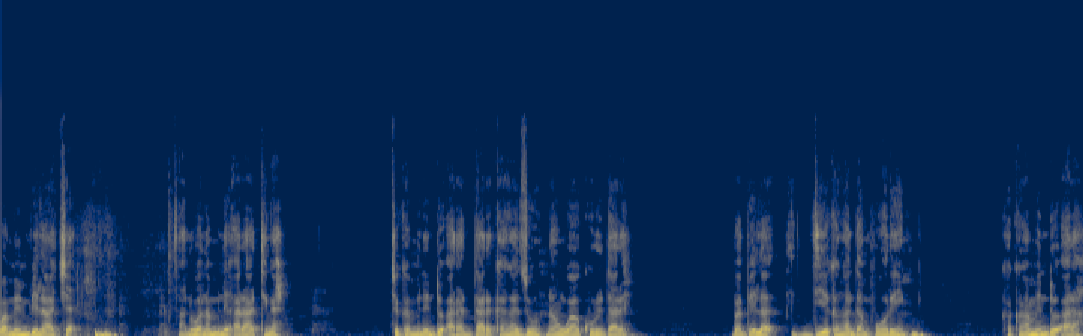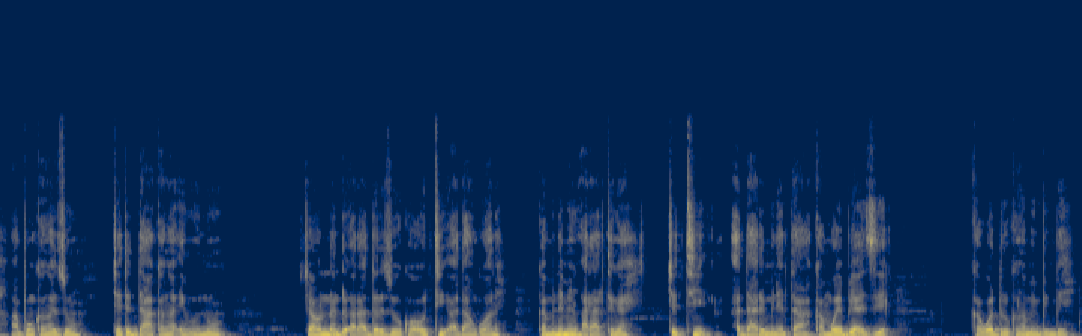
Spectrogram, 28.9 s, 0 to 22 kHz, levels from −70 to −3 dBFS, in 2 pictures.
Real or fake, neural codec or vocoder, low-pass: real; none; 14.4 kHz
